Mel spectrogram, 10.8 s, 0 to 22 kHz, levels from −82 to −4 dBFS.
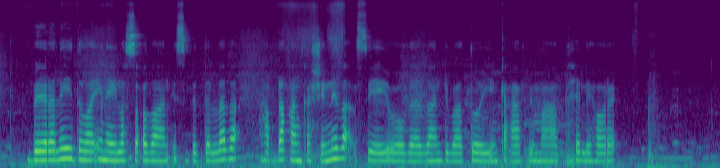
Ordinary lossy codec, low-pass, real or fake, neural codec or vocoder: none; none; real; none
